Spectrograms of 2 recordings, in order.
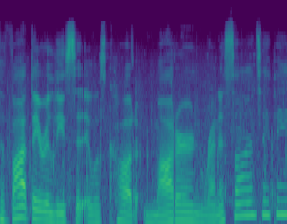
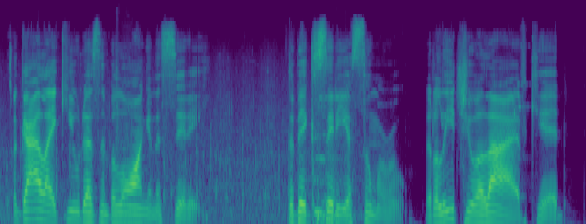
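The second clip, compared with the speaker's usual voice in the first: put-on Jersey accent; 4 dB louder than usual. Imitating the accent of the speaker just heard: Jersey accent. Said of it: "Is that a Joyzy accent?".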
